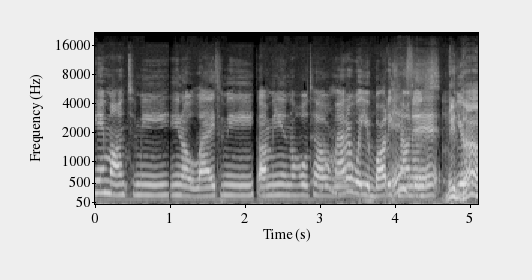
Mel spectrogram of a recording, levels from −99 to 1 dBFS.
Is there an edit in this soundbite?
yes; 1 cut; at 3.2 s

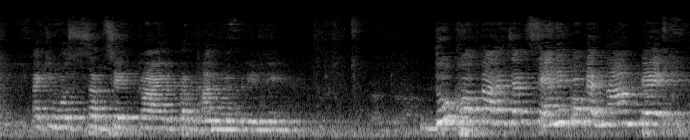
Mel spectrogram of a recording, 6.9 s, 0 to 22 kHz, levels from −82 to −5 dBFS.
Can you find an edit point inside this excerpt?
no; 0 cuts

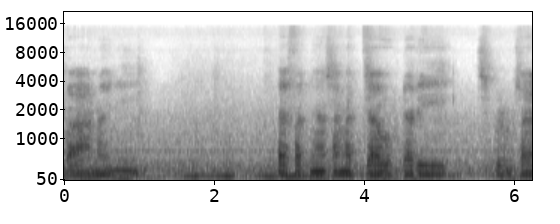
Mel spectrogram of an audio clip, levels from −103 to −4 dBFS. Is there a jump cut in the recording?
no; 0 cuts

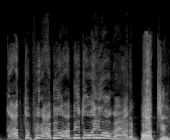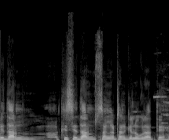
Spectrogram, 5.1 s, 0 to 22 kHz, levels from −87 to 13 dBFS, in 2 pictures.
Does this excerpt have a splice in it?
yes; 1 cut; at 2.5 s

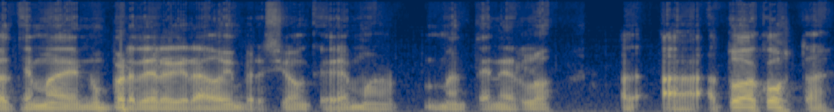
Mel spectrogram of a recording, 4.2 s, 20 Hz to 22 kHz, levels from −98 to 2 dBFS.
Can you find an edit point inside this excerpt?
yes; 1 cut; at 2.9 s

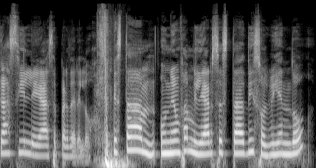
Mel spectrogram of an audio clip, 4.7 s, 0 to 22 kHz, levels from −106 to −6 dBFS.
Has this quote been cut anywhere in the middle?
yes; 1 cut; at 1.6 s

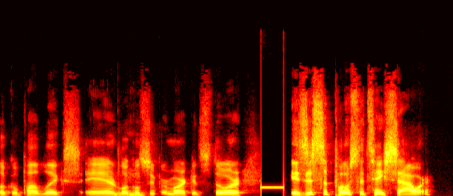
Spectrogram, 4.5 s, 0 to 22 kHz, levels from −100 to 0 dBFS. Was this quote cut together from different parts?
yes; 1 cut; at 2.6 s

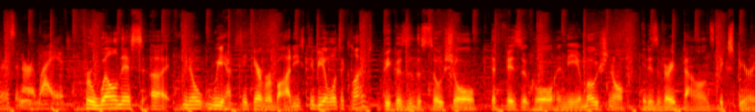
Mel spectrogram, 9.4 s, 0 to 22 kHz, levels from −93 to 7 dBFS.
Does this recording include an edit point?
yes; 3 cuts; at 0.9 s, 4.2 s, 7.9 s

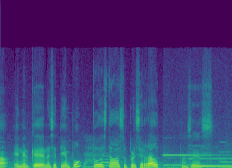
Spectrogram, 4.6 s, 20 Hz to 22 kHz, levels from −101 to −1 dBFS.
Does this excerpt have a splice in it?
yes; 2 cuts; at 0.9 s, 3.2 s

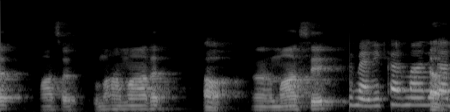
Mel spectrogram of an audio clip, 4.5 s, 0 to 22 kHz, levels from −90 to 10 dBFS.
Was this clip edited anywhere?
yes; 1 cut; at 3.5 s

